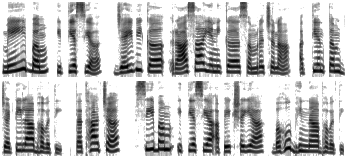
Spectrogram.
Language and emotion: Sanskrit, neutral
